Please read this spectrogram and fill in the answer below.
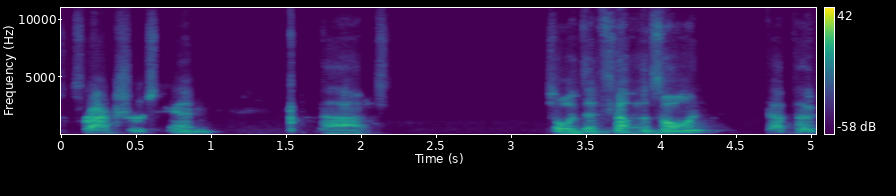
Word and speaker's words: cefazolin: And so the cefazolin, that's the correct pronunciation.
